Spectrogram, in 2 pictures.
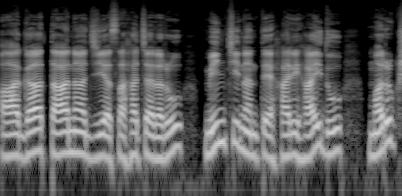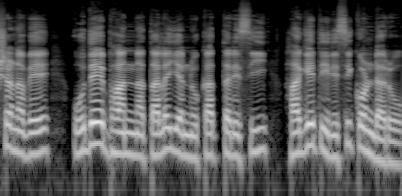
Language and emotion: Kannada, neutral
